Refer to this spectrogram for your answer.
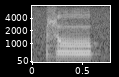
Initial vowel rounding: rounded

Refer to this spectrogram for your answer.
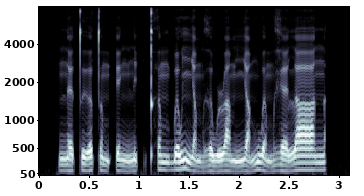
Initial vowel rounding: unrounded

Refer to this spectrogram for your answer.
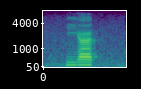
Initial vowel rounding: unrounded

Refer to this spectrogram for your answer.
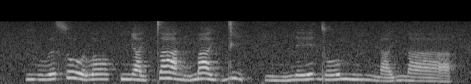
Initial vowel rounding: rounded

